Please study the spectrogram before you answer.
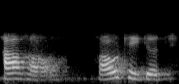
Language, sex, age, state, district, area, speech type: Odia, female, 30-45, Odisha, Khordha, rural, conversation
